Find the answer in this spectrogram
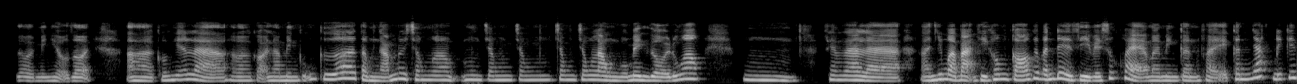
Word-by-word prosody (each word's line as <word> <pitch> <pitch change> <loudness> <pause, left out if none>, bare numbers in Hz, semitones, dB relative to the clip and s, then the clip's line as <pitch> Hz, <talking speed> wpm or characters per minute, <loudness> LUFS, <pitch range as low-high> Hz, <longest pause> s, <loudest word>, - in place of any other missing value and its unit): Rồi, 175 -2 -6
mình 170 0 -5
hiểu 170 -4 -5
rồi. 165 +1 -2 0.4
À, 170 -1 0
có 190 - -5
nghĩa 215 +3 -1
là, 165 -8 +1
ờ, 180 -1 -3
gọi 180 -2 -5
là, 180 0 -1
mình 180 0 0
cũng 250 +7 -5
cứa 250 +4 +2
tầm 185 -4 0
ngắm 175 +6 0
ở 255 0 +1
trong, 210 -3 -1
ơ, 205 -1 -1
ưm, 210 +1 -2
trong 200 -1 -2
trong 205 0 -3
trong 215 -1 -2
trong 215 0 -2
lòng 195 -4 +2
của 175 - -2
mình 195 -1 +4
rồi, 175 -2 +2
đúng 195 +4 +1
không? 255 0 +4 0.4
Ừm, 200 -4 -1 0.3
xem 215 -2 -3
ra 200 -1 +3
là 165 -4 +3 0.2
à, 180 - -2
nhưng 230 +4 +3
mà 225 - +5
bạn 195 -2 +5
thì 190 -2 +2
không 235 +3 0
có 210 +1 +3
cái 280 - 0
vấn 235 +1 +3
đề 255 -6 +4
gì 195 -2 +3
về 175 0 +1
sức 280 +10 -3
khỏe 175 - +3
mà 180 +1 -1
mình 175 -1 -1
cần 175 -1 -2
phải 165 -5 -2
cân 240 +7 -1
nhắc 335 +2 0
đến 240 -1 -2
cái 305 +3 0
200 Hz, 260 wpm, -23 LUFS, 180-220 Hz, 0.4 s, mà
